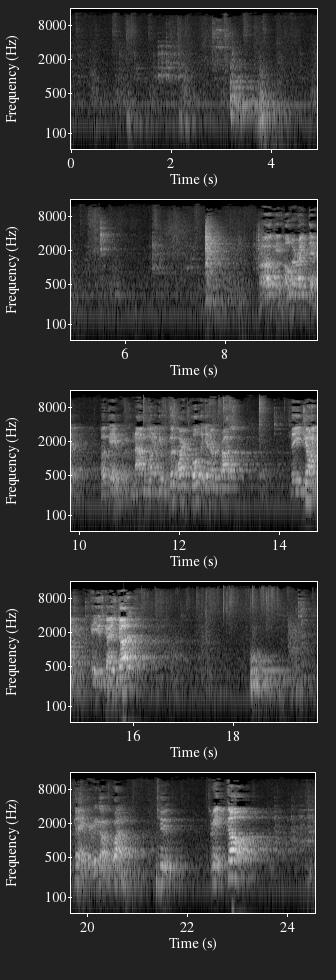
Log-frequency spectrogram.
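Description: Several men talk to one another nearby in an echoing room.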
